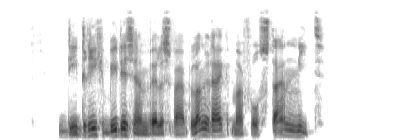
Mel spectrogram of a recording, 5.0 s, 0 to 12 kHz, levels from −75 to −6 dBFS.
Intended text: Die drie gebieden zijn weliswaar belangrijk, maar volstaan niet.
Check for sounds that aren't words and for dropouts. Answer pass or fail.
pass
